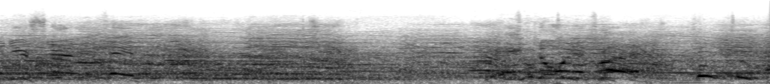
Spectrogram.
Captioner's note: audience chants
